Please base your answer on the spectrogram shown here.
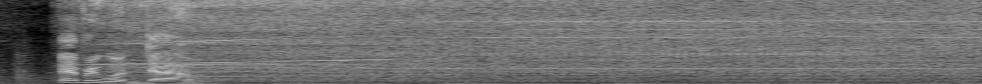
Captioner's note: drone whirring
